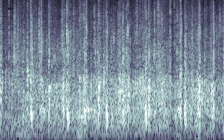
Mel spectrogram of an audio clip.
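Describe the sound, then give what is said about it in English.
An audience applauds a panel of Bill Wagner, Udi Dahan, Nick Molnar and Jimmy Bogard, a steady, dense wash of many hands clapping at an even, fairly loud level with no voices on top. “And a big round of applause for Bill Wagner, Udi Dahan, Nick Molnar, and Jimmy Bogard.”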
